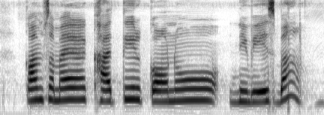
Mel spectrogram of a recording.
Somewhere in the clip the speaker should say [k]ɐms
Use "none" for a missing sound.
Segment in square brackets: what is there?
k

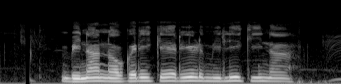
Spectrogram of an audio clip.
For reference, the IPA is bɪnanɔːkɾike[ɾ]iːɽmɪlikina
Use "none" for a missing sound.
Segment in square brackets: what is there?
ɾ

